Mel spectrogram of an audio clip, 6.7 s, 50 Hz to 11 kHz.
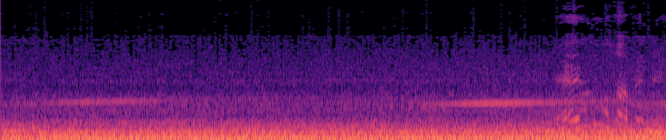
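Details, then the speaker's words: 2008 Mercury Mariner after steering shaft and steering box replacement, driving: steady low growl and hum under road noise from underneath, source unknown; steering now tight with no shimmy. "hell huh well that kind of bites I don't know what all that noise is"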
